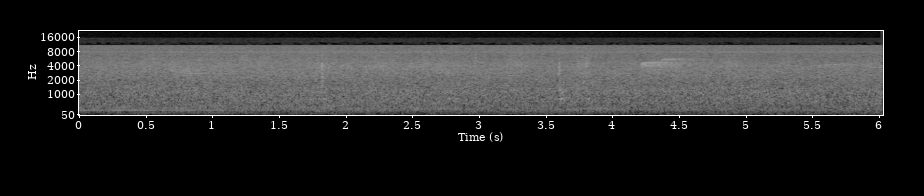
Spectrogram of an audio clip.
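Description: Faint steady hiss of background noise, with no distinct sound events.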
